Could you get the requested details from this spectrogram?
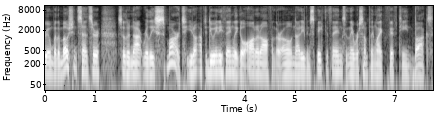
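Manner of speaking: normal talking voice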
